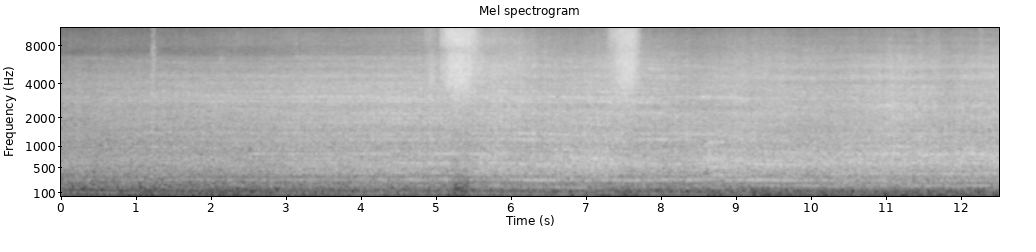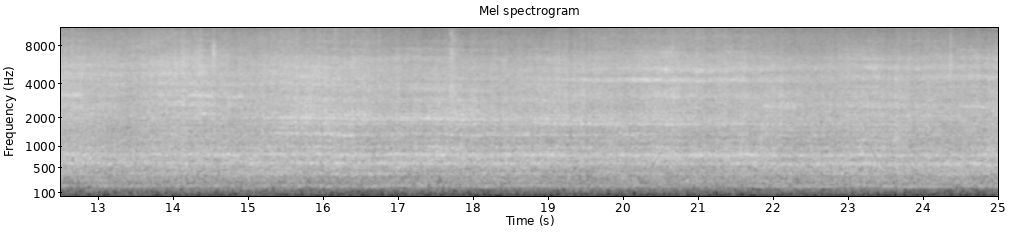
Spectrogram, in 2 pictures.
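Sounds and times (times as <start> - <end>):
train mechanical rumble: 0.0 - 8.4
train held tones: 4.7 - 8.9
short hisses: 4.8 - 6.3, 7.2 - 7.8.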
